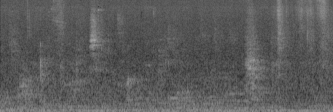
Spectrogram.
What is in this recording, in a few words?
whisper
